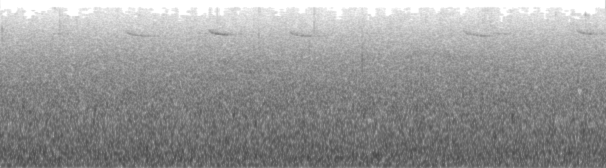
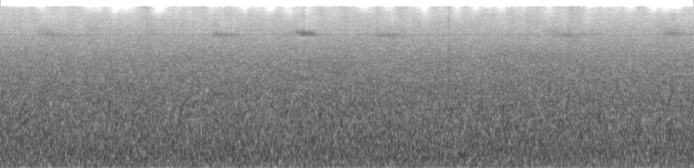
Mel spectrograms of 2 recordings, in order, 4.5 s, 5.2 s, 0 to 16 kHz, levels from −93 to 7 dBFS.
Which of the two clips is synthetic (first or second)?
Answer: second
